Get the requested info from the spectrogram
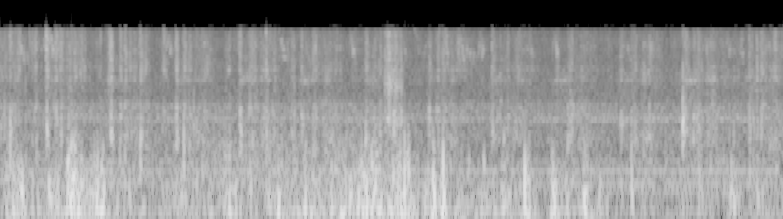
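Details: Hoofbeats of a four-year-old stallion offered for sale: dense, irregular thuds and clicks, fast and uneven like trotting on firm ground, under steady low rumbling background noise.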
